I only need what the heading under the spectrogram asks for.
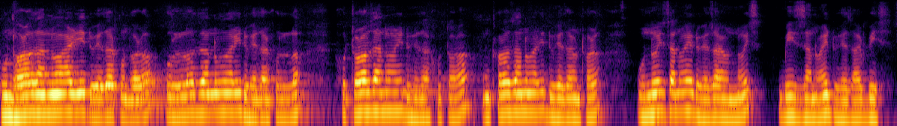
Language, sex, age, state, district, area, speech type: Assamese, male, 30-45, Assam, Biswanath, rural, spontaneous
